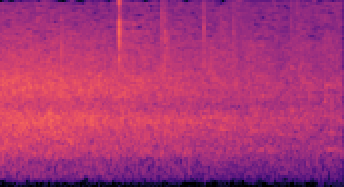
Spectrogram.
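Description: A large audience laughing, loudest at the start and slowly dying down.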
